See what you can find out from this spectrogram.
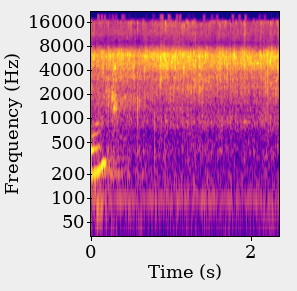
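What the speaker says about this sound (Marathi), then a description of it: "आता ह्याला आपण व्यवस्थित फ्राय करून आपण हे बोंबील एका साईडने झालेले आहेत" Bombay duck (bombil) fish fillets frying in oil in a pan, a steady close hiss and crackle of sizzling that continues evenly without any talking.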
